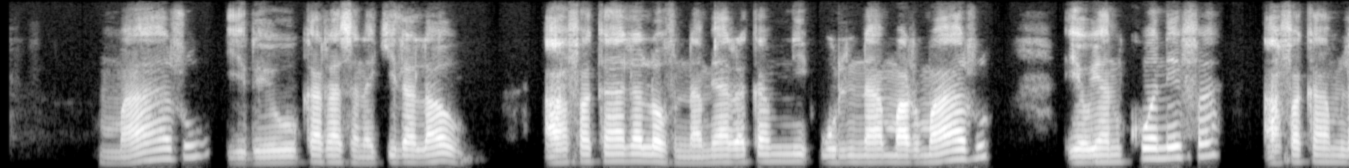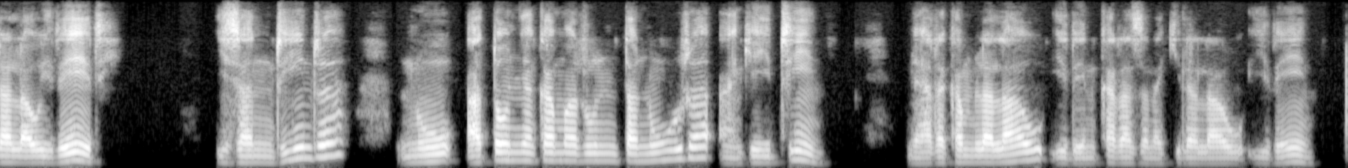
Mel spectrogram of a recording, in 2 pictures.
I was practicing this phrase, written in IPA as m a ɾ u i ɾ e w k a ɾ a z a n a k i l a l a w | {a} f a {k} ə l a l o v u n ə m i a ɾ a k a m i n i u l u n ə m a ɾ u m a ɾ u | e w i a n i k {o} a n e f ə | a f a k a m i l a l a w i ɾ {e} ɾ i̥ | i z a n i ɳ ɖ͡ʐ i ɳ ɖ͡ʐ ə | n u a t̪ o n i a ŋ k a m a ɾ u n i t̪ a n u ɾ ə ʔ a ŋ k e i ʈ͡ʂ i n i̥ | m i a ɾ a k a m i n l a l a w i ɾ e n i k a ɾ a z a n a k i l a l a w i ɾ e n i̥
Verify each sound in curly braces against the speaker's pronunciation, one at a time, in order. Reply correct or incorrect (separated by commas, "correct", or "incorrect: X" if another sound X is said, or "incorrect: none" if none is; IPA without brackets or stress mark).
correct, correct, incorrect: u, correct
